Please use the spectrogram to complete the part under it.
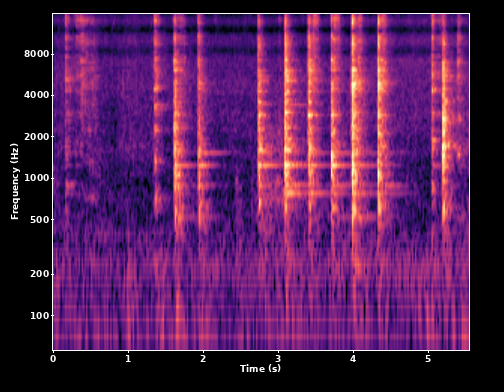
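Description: Cumin and turmeric being stirred with butter and olive oil in a pan: a run of sharp, regular scraping strokes, about a dozen, with faint sizzling underneath and no voices.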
